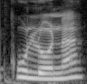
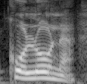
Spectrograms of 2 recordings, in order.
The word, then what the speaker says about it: colona: Ah, bueno, pero es que no se dice culona porque el rabito es grande, sino se dice colona. Solo que le han puesto un poco de morbo y a la palabra le han agregado lo otro, pero es colona, así que no te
